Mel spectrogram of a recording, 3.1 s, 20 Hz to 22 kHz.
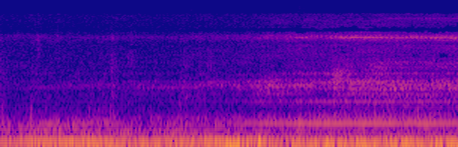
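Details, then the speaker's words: Mercedes CL55 central locking pump repaired (solenoid problem); the locks work, but leaks in the close-assist/trunk-assist hydraulics leave a low steady hum droning on with no cutoff, as the pump runs too long. "I do have leaks in my clothes assists so we're gonna just wait until it paused or in but pump runs for too long"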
